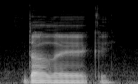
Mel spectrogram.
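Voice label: Ukrainian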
